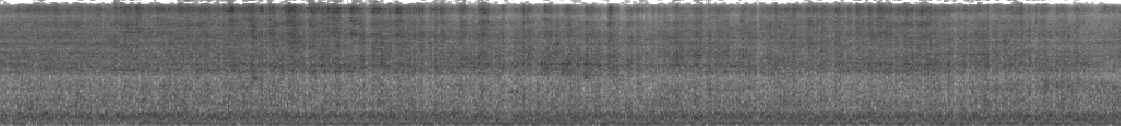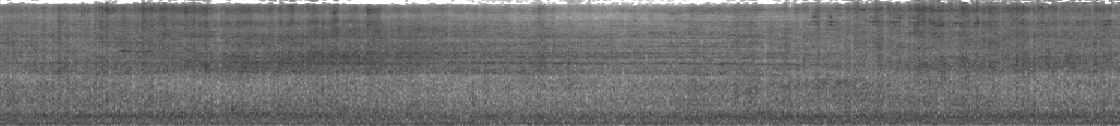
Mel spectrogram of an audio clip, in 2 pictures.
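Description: Freight cars of a CSX mixed manifest train rolling past: a loud, steady rumble of steel wheels on the rails.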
